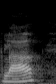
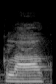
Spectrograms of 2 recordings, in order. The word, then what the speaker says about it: clerk: तो द क्लार्क had typed all the letters हो जाएगा। क्लार्क had typed all the letters. And CLERK इसका British pronunciation तो क्लार्क होता है, एंड अमेरिकन प्रोनाउंसिएशन इसका क्लर्क होता है।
